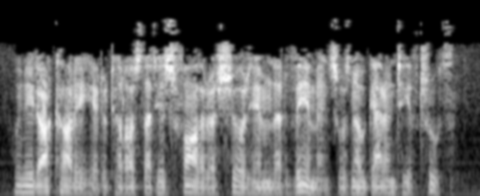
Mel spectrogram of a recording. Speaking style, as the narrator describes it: Voronova muttered

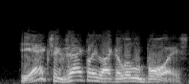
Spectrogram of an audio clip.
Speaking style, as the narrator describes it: snapped Miss Fellows, annoyed into the defensive

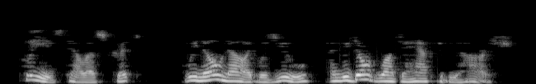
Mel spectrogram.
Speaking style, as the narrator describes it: Losten interposed, saying more kindly

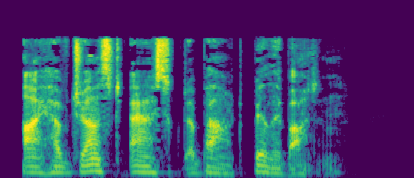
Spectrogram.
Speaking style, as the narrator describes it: said Selden quietly

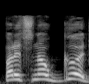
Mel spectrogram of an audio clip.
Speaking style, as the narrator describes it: she said fiercely

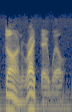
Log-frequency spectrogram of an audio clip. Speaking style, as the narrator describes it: muttered Lupoff

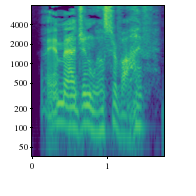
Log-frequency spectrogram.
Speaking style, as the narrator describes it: muttered Selden

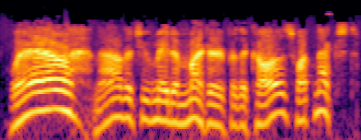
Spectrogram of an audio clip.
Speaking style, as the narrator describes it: said wearily

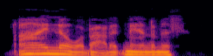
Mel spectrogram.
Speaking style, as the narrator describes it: said Amadeiro wearily

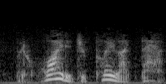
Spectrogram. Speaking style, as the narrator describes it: she whispered

